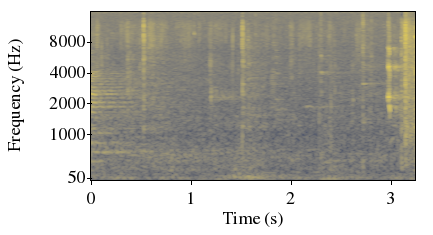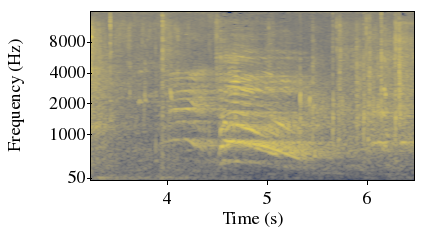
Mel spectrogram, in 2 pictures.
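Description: Badminton rally: sharp racket strikes on a shuttlecock for about three seconds, then players' loud shouts as the point ends, the loudest a long falling cry about five seconds in.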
